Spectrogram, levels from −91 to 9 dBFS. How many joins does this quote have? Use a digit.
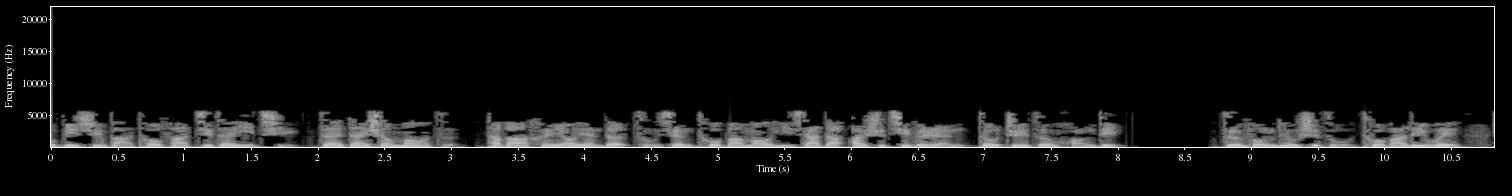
2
